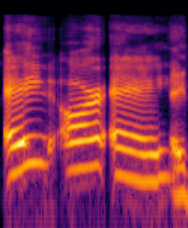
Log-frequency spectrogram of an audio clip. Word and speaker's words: Arapahoe: It's spelled for those. Well, let me spell it out. Smack-a-ho, duct tape-a-ho. Well, I was thinking one too. Those raps that you get from It Works. Yeah, rap-a-ho. It works. This is how it's spelled.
